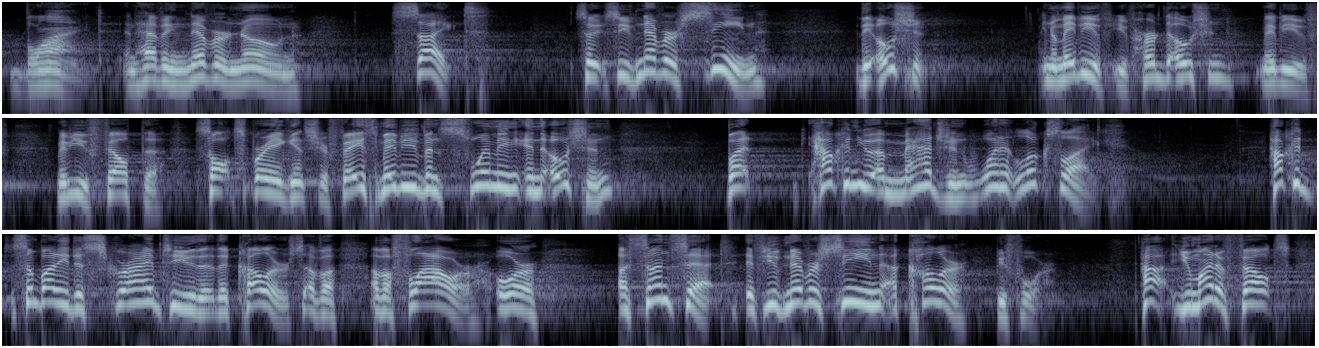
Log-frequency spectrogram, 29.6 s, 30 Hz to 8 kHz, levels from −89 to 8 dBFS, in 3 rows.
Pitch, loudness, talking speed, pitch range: 225 Hz, -21 LUFS, 165 wpm, 180-260 Hz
